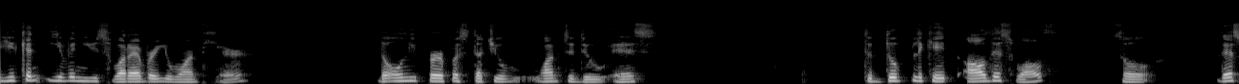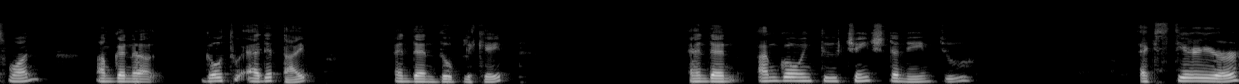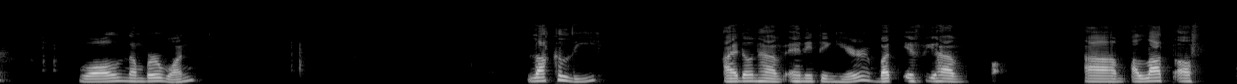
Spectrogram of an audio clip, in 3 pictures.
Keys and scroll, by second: 22.8 Caps_Lock, 23.1-25.6 typing, 32.0 1.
